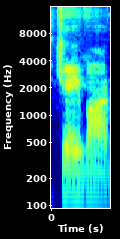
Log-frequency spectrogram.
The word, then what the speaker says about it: Javon: on X today that the Patriots media guide says pronounce Jayvon as Jayvon and not Javon like I've been doing it this whole time which sounds weird but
